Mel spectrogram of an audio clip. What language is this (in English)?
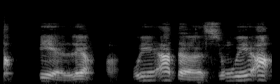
Chinese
